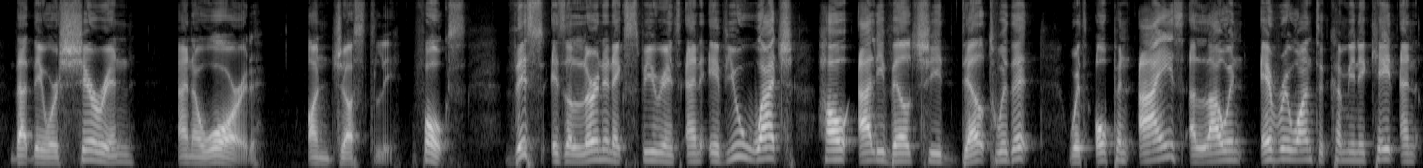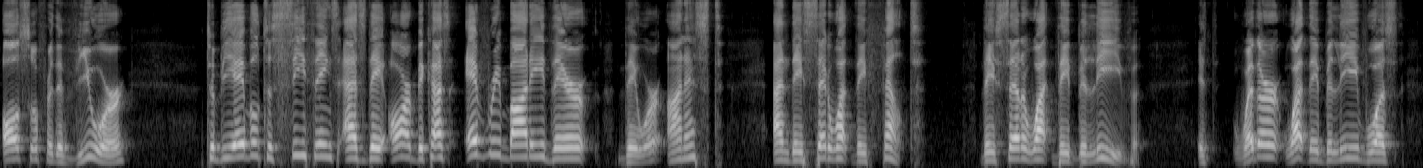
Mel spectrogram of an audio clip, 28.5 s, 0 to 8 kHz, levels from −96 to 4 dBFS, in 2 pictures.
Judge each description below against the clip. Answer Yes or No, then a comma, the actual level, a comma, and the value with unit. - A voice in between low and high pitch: Yes, medium, 175 Hz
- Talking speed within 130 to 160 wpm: Yes, average, 140 wpm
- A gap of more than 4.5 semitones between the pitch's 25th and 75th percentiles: Yes, wide, 5.6 semitones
